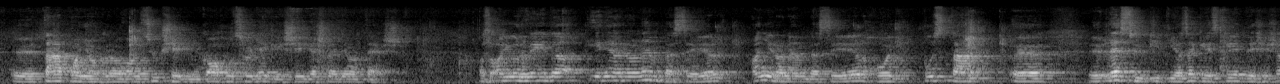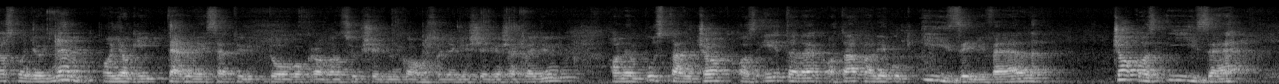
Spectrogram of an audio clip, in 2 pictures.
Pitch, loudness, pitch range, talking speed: 135 Hz, -23 LUFS, 125-160 Hz, 115 wpm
